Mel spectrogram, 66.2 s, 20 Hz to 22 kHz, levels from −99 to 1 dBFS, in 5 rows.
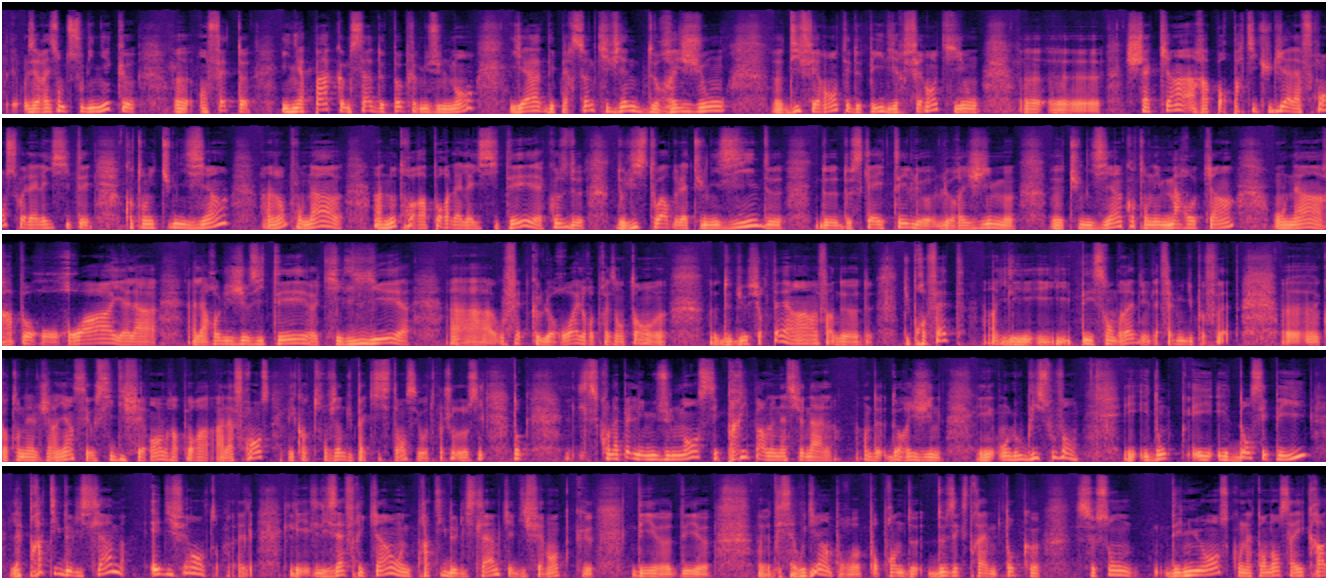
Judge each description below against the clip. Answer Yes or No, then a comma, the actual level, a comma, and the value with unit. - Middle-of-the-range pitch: No, low, 120 Hz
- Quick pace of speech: No, average, 200 wpm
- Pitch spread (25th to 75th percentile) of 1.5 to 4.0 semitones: No, average, 4.5 semitones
